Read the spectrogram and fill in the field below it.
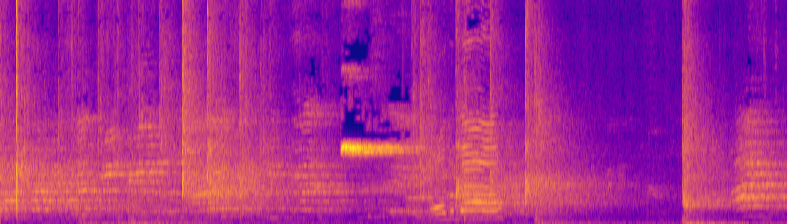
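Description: Young women call out to each other in an echoing gym.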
